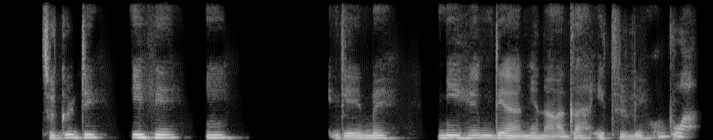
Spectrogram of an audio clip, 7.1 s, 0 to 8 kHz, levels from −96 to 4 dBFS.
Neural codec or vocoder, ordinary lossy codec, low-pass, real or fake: codec, 16 kHz, 1 kbps, X-Codec, HuBERT features, trained on general audio; none; none; fake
